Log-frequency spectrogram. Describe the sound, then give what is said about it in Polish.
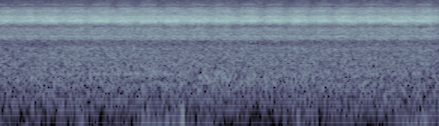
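A cicada buzzes in a steady, continuous high-pitched drone made by the timbal membranes on the sides of its abdomen, loud, with no pauses or talking for the whole stretch. “cykady posiadają na, na bokach odwłoku membrany. E, te membrany nazywają się timbalami.”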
